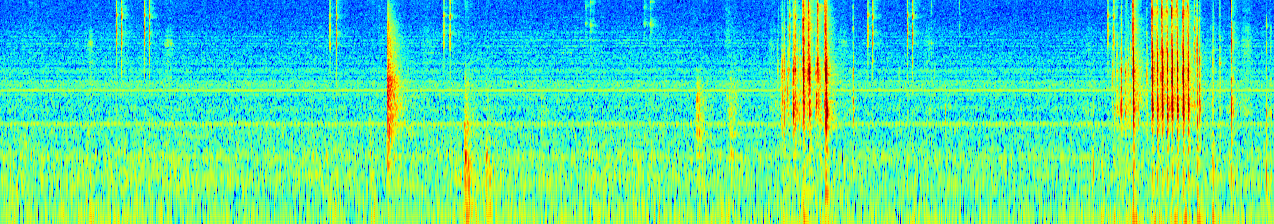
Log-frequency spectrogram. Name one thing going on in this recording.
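Keys clack on a mechanical keyboard as someone types in bursts.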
